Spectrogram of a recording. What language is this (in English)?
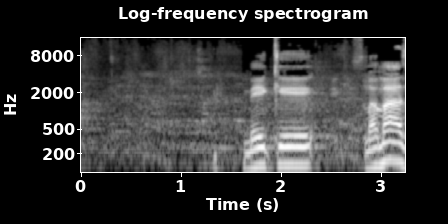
Hebrew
